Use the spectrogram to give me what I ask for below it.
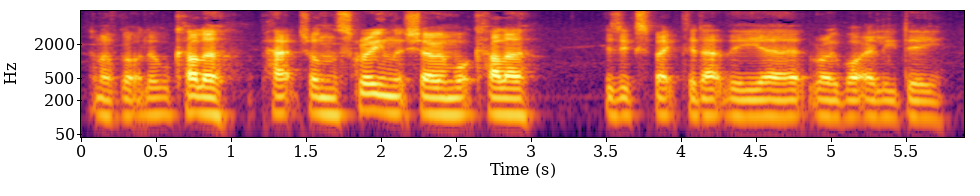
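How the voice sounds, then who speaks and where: A man with a low voice explains his own project in a casual, unhurried way. His delivery stays level and even, and he often pauses on ums and uhs while he works through the details. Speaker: robotics hobbyist channel host.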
